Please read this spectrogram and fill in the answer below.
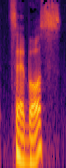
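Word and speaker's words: CBOS: I tak na przykład CEBOS będzie skrótowcem literowo-głoskowym, ponieważ najpierw wymawiamy pojedynczą literę C, a następnie całostkę BOS.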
